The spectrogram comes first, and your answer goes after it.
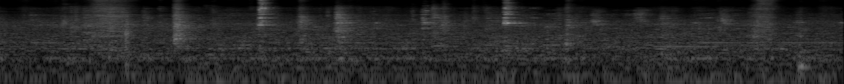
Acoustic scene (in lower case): restaurant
